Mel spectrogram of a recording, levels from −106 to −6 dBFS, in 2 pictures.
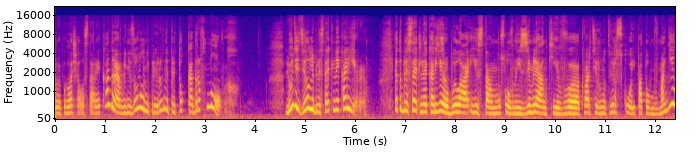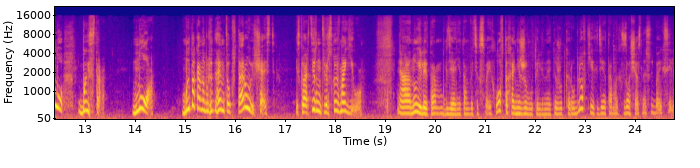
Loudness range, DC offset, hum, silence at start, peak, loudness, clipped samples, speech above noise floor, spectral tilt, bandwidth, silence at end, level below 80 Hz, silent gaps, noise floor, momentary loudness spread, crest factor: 5 LU; under 0.1%; none; 0 s; 0 dBFS; -17 LUFS; under 0.1%; 32 dB; -5 dB/octave; 15.5 kHz; 0 s; -44 dBFS; none; -48 dBFS; 14 LU; 16 dB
